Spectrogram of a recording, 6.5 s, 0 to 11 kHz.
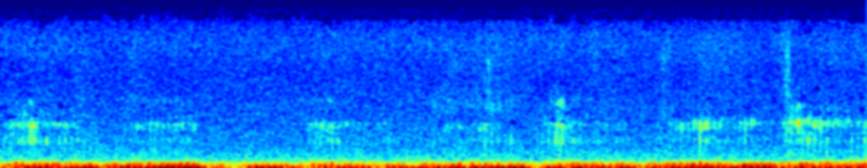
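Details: Kumba, a big F2 Savannah cat, purring loud during a morning cuddle with its owner; steady deep rumble throughout, with a brief dip near two seconds, faint higher rustles above.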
